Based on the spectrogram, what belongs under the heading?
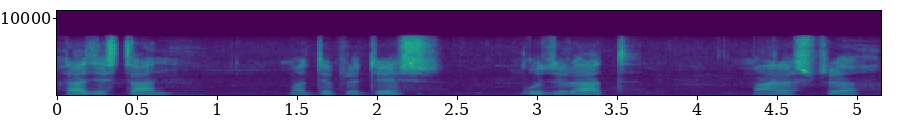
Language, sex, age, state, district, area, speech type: Marathi, male, 18-30, Maharashtra, Thane, urban, spontaneous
